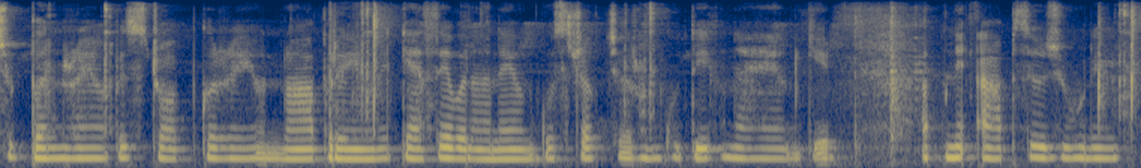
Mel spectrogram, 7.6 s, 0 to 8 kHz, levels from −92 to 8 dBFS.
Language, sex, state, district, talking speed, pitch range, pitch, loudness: Hindi, female, Gujarat, Valsad, 205 wpm, 175-185 Hz, 185 Hz, -22 LUFS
